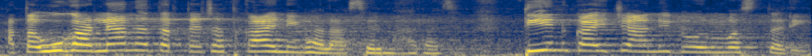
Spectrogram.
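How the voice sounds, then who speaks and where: A woman's voice: extremely high pitch, expressive, fast talker, big-room sound. A woman kirtan preacher telling a humorous devotional story, with teasing asides to the audience. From Maharashtra, India.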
